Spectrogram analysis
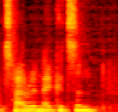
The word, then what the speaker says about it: Taron Egerton: That's Taron Egerton. That's how you say his name, Taron Egerton.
